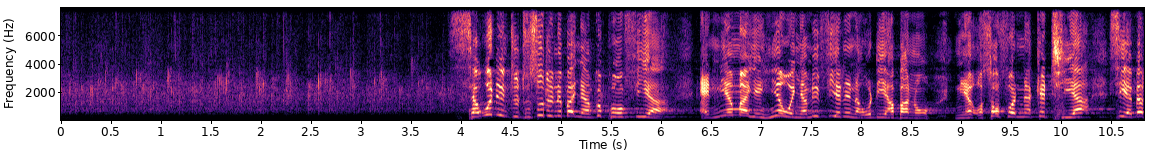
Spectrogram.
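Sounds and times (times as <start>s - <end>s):
audience clapping hands: 0.0s - 5.0s
speech: 4.0s - 10.8s.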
